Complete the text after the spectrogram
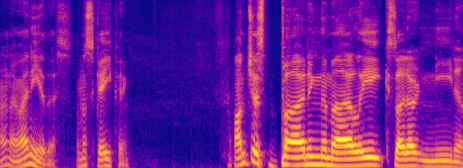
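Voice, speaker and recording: A man at medium pitch and moderate pace, animated in tone, with a dry, close sound without echo and music in the background. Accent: English. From England. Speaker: streamer. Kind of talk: live gaming stream commentary. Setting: live stream.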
